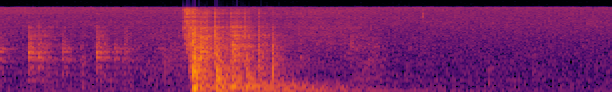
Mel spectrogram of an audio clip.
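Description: A cymbal crashes and rings.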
